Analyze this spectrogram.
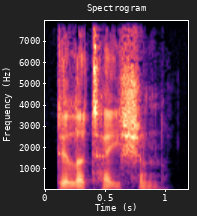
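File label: "dilatation", British English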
